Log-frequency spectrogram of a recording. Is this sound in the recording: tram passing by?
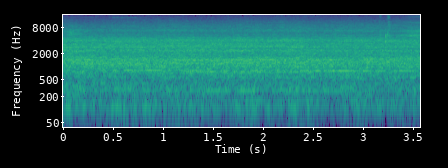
yes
